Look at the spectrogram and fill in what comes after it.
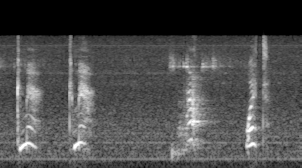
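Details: Chihuahua puppy tucked under a chair, her favourite spot, late at night, letting out short arched whining yips, two close together and one more after a pause, while a woman calls and talks to her.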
